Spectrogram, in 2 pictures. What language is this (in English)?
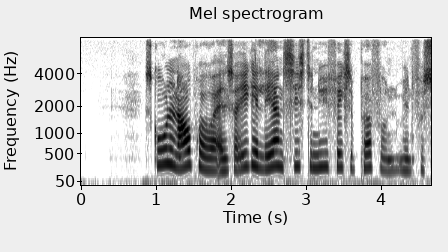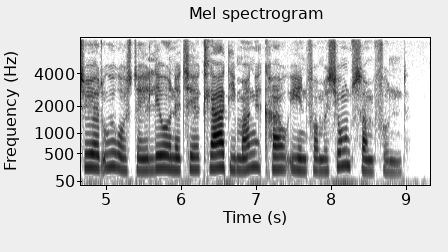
Danish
